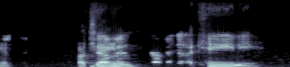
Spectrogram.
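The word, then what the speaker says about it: Achane: Devin Akaney. A caney. There's an H in there.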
